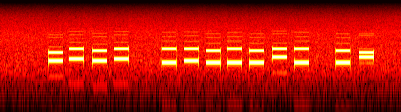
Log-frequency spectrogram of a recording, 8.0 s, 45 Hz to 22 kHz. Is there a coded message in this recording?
Yes: DTMF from 1.0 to 7.5 s, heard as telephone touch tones, dialled by hand, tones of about 290 ms. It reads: 4959 36232#3 2*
